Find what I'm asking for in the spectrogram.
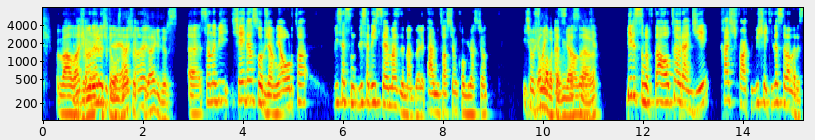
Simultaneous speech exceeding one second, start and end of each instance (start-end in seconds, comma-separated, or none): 0.6-2.2, 9.7-11.1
